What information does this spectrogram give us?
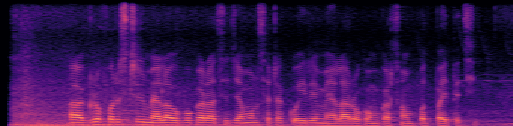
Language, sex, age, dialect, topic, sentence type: Bengali, male, 31-35, Western, agriculture, statement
